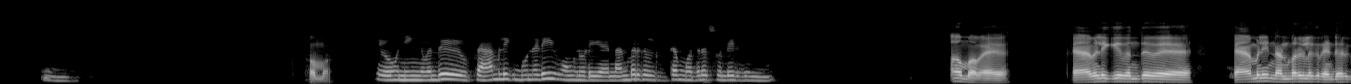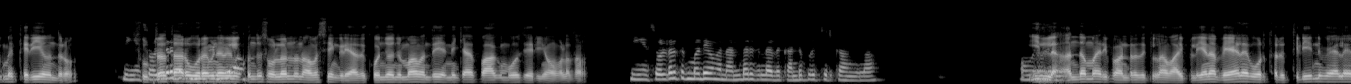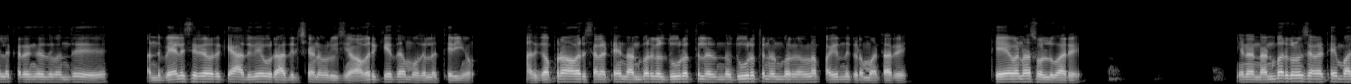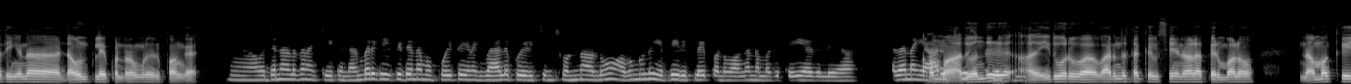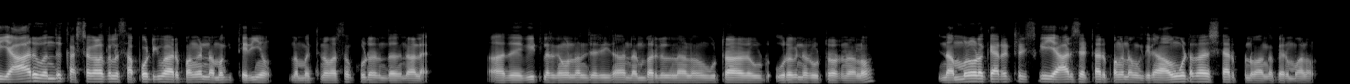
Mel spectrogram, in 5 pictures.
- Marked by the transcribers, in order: other background noise; in English: "ஃபேமிலிக்கு"; in English: "ஃபேமிலிக்கு"; in English: "ஃபேமிலி"; tapping; static; in another language: "டைம்"; in another language: "டைம்"; in English: "டவுன் பிளே"; in English: "ரிப்ளை"; distorted speech; in English: "சூஸ்"; in English: "சப்போர்ட்டிவா"; mechanical hum; in English: "கேரக்டரிஸ்க்கு"; in English: "செட்டா"; in English: "ஷேர்"
- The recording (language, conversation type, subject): Tamil, podcast, வேலை இழப்புக்குப் பிறகு ஏற்படும் மன அழுத்தத்தையும் உணர்ச்சிகளையும் நீங்கள் எப்படி சமாளிப்பீர்கள்?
